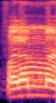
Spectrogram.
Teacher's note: میم مشدد غنہ ہوگا اور الف مدہ ہے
